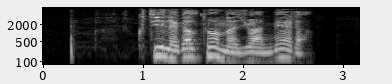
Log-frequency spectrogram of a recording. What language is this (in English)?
Central Kurdish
